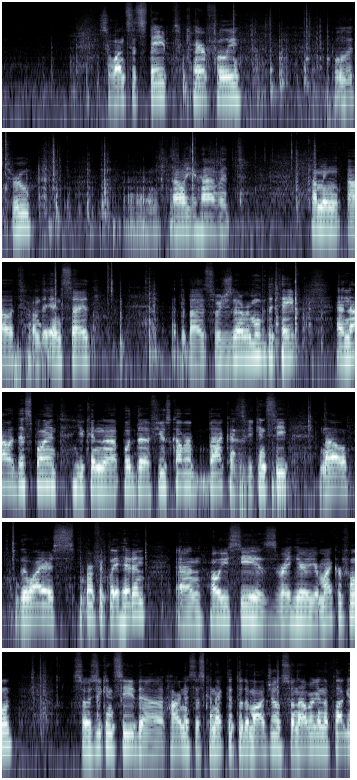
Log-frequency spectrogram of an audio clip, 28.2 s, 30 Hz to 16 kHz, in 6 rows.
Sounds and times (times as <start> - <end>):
Car: 0.0 - 28.1
Speech: 1.3 - 3.2, 4.4 - 5.2, 6.3 - 8.0, 8.8 - 10.6, 11.7 - 23.7, 24.5 - 28.1.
